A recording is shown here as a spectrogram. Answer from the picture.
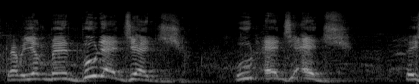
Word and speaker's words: Buttigieg: I like when he says Boot Edge Edge. Well, you have to pronounce it correctly, Jesse.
